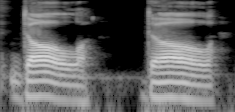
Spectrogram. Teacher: And the L is a dark L. It's in the back.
